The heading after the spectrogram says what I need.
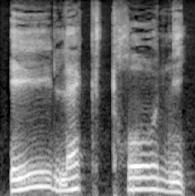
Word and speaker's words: électronique: Okay, so K at the end, remember, Q-U-E at the end. K. Électronique.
